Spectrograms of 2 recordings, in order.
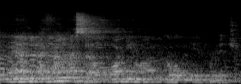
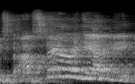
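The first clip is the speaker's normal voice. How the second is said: mock scream; 12 semitones higher, 8 dB louder, slower than usual. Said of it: "bite off the eyes and scream".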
